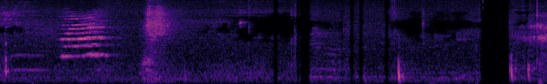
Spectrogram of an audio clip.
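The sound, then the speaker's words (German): A young boy, the speaker's little brother, shrieks in the background: a few short high-pitched squeals and noisy cries, moderately loud, with some scattered clatter and shuffling around them. “Also im Hintergrund ist mein kleiner Bruder, also der schreit da.”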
